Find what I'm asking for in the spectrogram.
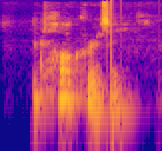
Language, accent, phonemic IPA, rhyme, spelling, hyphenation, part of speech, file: English, Southern England, /ədˈhɒkɹəsi/, -ɒkɹəsi, adhocracy, ad‧hoc‧ra‧cy, noun, LL-Q1860 (eng)-adhocracy.wav
- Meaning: An organizational system designed to be flexible and responsive to the needs of the moment rather than excessively bureaucratic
